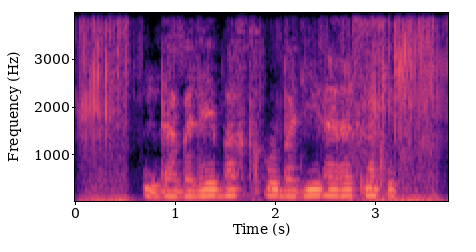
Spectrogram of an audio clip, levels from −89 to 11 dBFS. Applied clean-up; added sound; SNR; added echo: none; Squeak; 10 dB; reverberation time 0.2 s.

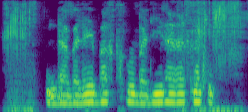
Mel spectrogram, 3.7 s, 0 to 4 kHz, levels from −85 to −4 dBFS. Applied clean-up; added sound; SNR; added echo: classical method WPE with log-MMSE.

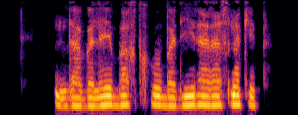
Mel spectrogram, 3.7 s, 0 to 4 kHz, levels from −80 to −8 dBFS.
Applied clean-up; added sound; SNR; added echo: none; none; none; none.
